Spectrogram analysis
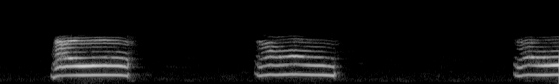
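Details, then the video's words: Kitten left at home for four days voices its grievance with three drawn-out, level meows of about a second each, spaced by roughly two seconds of quiet. "小貓叫的很委屈 罵得也很髒"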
